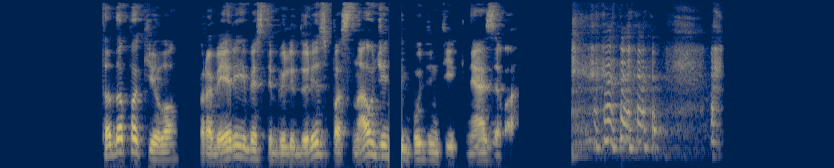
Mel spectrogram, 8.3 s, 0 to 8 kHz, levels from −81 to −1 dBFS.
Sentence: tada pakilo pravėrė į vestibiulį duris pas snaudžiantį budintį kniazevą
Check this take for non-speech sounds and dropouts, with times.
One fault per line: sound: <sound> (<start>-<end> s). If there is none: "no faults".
sound: dropout (3.9-4.0 s)
sound: laugh (5.7-7.3 s)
